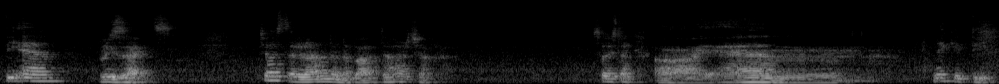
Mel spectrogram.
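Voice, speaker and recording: A man leading a guided meditation, slowly drawing out and chanting short phrases. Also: medium pitch, expressive, a little mellow, a little hiss or hum. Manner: slow, drawn-out chanting of phrases. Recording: echoey room, mic at a distance.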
